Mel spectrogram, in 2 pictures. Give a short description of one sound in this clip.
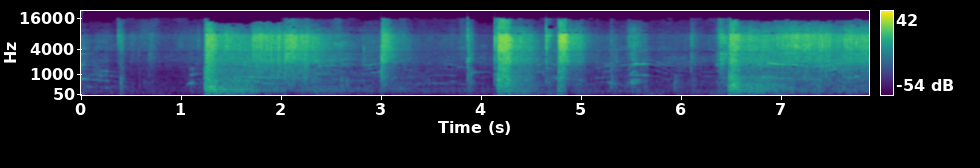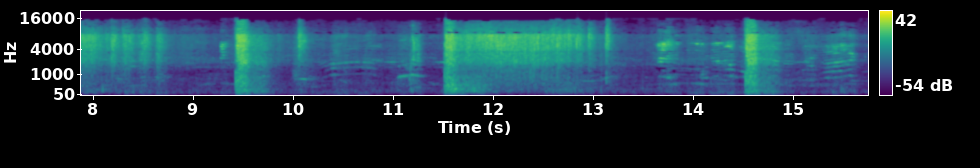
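A fountain firework hisses and crackles.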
